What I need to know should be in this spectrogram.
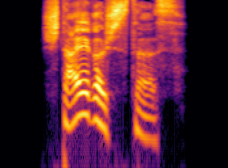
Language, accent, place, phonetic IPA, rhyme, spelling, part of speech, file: German, Germany, Berlin, [ˈʃtaɪ̯ʁɪʃstəs], -aɪ̯ʁɪʃstəs, steirischstes, adjective, De-steirischstes.ogg
- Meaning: strong/mixed nominative/accusative neuter singular superlative degree of steirisch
